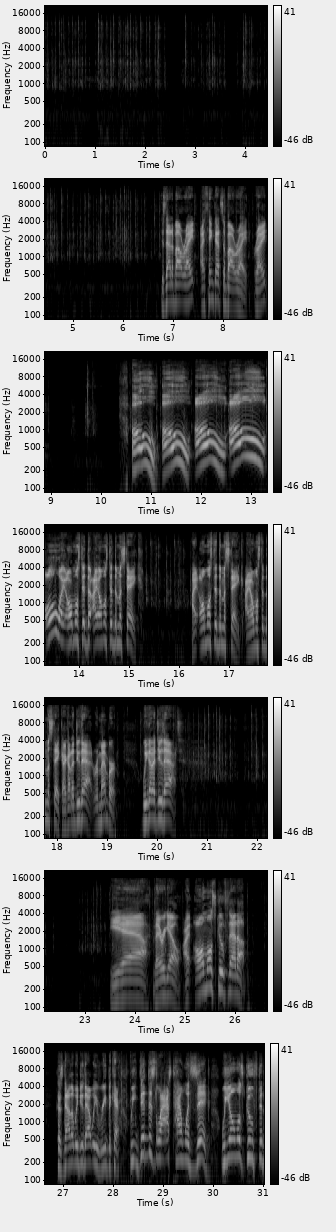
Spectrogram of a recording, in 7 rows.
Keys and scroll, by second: 0.0-9.4 typing, 2.9 ctrl+c, 9.9 alt++, 10.6 alt+{, 10.6-28.8 typing.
